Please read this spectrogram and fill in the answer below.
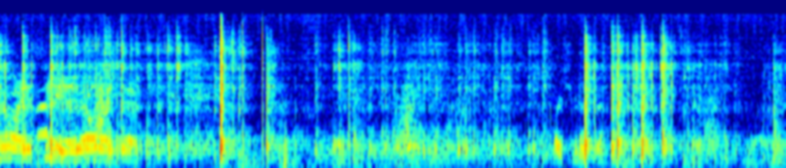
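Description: Paintball markers firing scattered sharp pops across the field, the loudest single shot about three seconds in and a quick run of four or five near the eight-second mark.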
